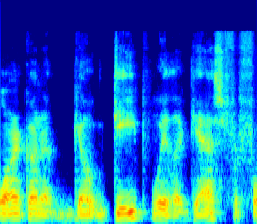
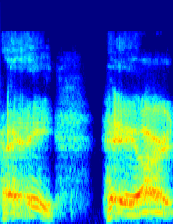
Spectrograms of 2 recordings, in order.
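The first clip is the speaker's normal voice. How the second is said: very high, smoky, gravelly trucker voice; 10 semitones higher, 3 dB louder than usual. Retelling a late-night radio call, imitating a woman trucker greeting the host in a smoky, gravelly voice. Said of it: "gravelly voiced woman who's a".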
